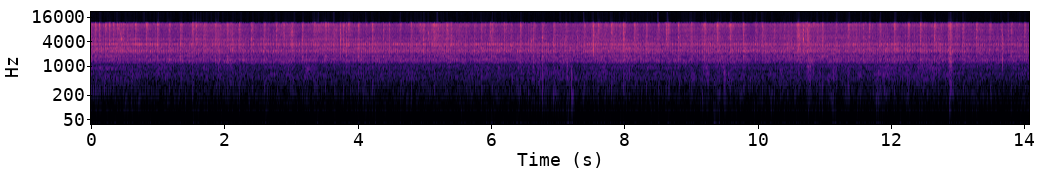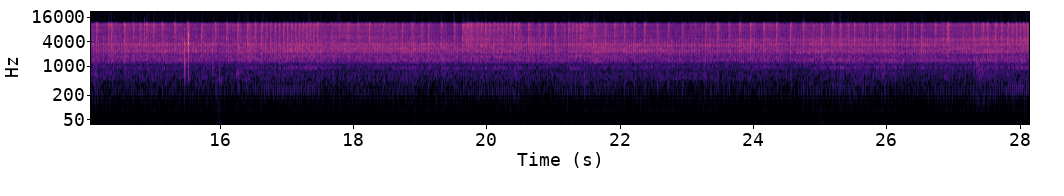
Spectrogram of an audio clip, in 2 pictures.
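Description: KTM enduro motorcycle engine running steadily, without rises or falls in revs, with a few sharp clicks, the loudest about halfway through.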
